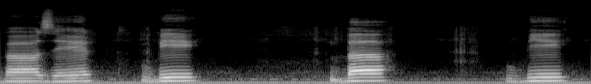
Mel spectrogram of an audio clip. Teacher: زیر کی آواز کو زبر کے مقابلے میں پست آواز سے ادا کیا جاتا ہے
